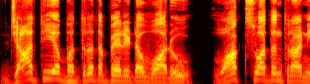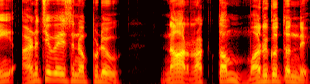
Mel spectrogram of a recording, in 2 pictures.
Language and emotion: Telugu, angry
